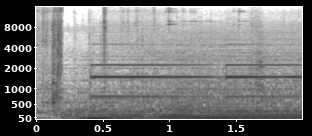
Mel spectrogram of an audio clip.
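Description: A car's engine coming on and running at idle, a steady low hum from about half a second in. A steady high tone sounds over it and breaks off briefly in the middle.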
